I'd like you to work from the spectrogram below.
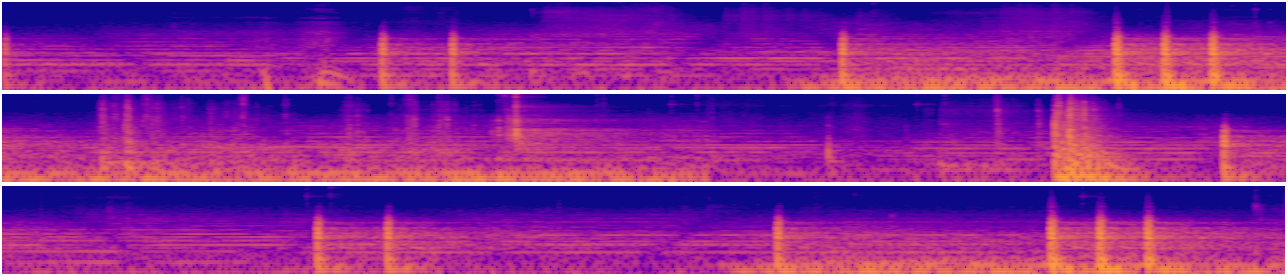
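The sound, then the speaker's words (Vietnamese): A bamboo stick knocks on a wooden coffin, giving many hollow, dull thunks in an irregular rhythm, some single and some in quick clusters, with a few sharper, louder blows. “rồi lấy cái gậy tre gõ vào quan tài cồm cộp.”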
